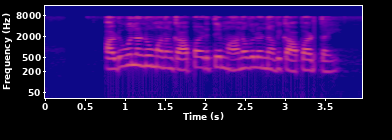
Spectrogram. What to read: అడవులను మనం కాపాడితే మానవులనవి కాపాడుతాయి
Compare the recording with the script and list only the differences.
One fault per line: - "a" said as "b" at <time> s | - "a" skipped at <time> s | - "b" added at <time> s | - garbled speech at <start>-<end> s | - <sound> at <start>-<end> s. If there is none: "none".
- dropout at 3.4-3.4 s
